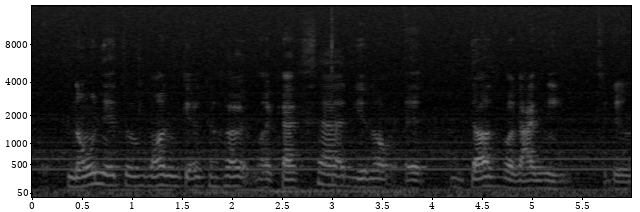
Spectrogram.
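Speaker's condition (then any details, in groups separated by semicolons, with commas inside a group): Cerebral palsy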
